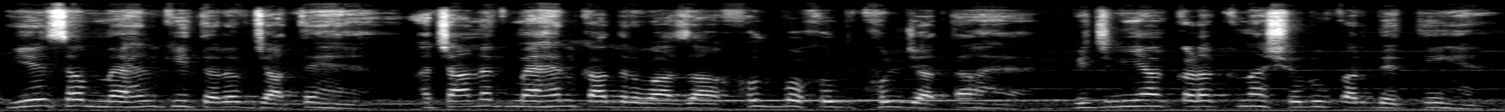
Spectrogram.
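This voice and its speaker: A man narrating a spooky fairy-tale story in a measured, dramatic storytelling manner, over background music. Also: sits high, low-quality recording. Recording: clear background music under voice.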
